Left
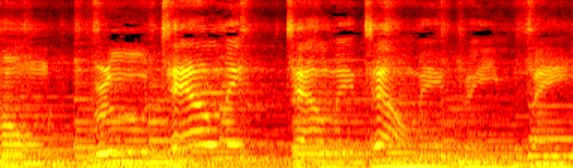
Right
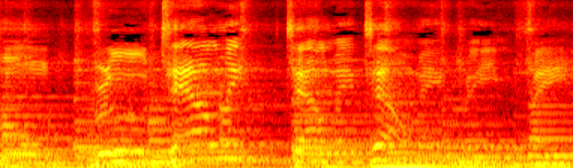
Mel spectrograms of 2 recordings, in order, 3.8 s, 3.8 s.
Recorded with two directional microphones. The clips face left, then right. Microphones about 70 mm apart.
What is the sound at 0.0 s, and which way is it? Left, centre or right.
Music, left.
